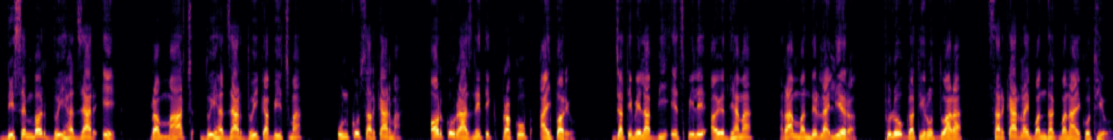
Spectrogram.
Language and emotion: Nepali, neutral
